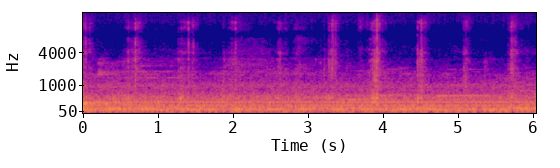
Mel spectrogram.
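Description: Crisp fried samosa pastry crunching in an even rhythm, about three crunches every two seconds, over a low steady hum.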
